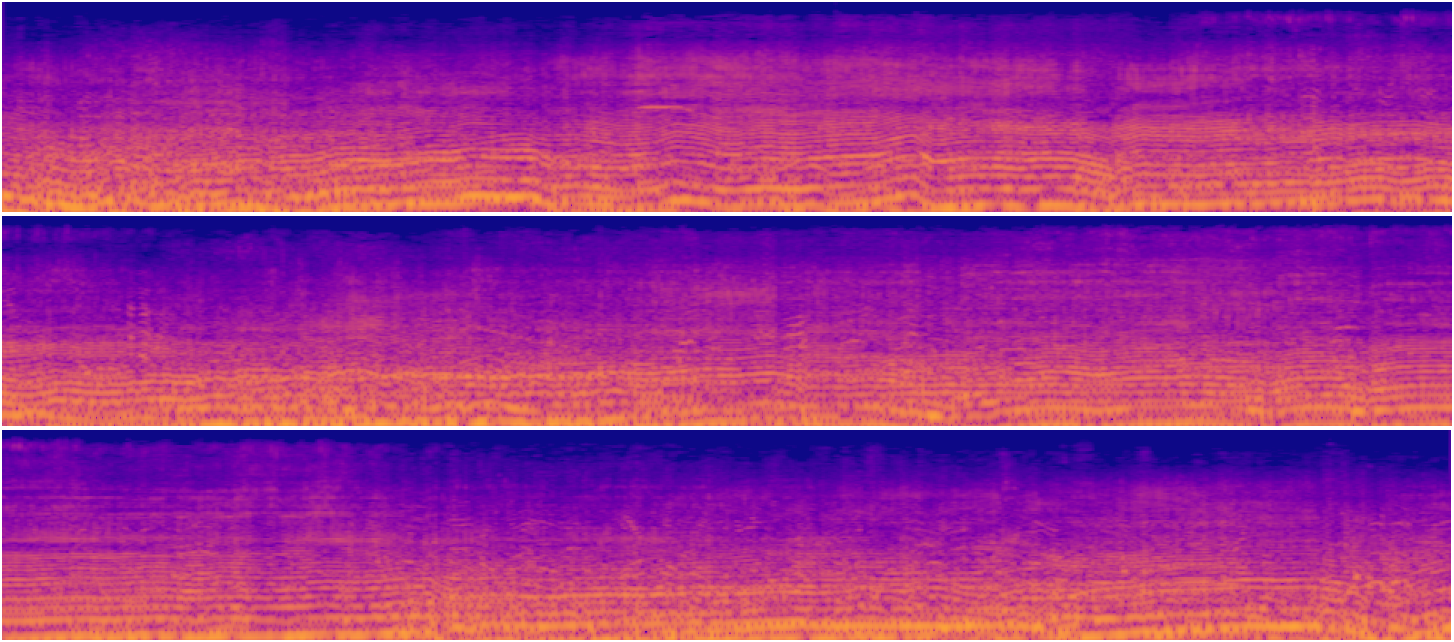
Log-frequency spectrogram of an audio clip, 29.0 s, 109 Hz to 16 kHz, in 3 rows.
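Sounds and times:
pit bike engines revving: 0:00.0 - 0:28.9.

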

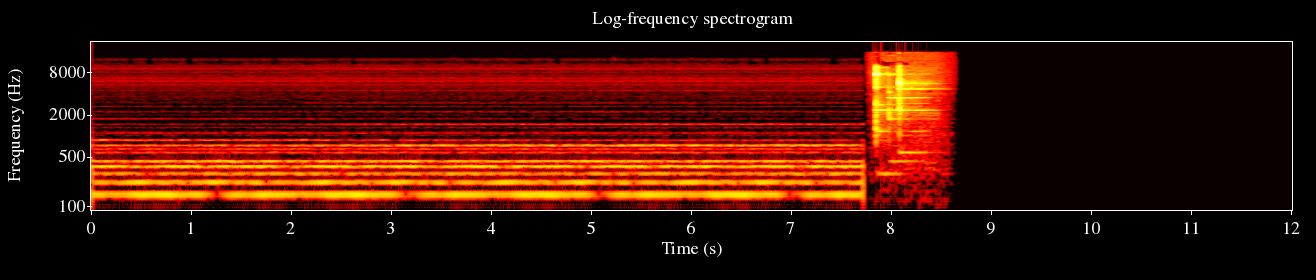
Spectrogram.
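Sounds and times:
ambient music drone: 0:00.0 - 0:07.8
two-note chime: 0:07.8 - 0:08.6.

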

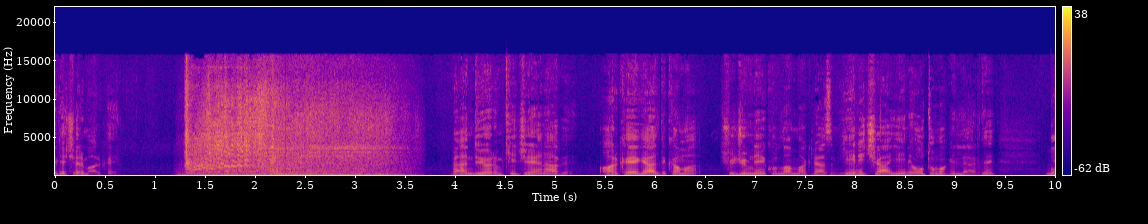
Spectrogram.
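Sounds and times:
noisy transition burst with rumble: 0:01.2 - 0:03.7.

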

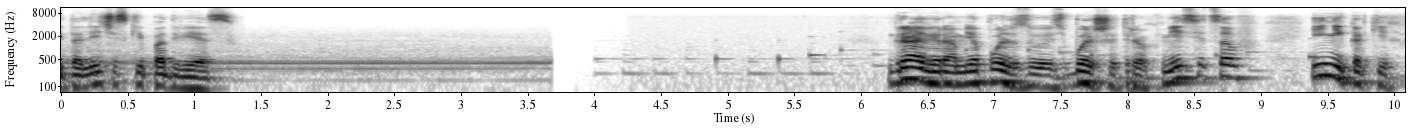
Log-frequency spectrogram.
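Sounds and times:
faint background music: 0:04.0 - 0:10.0.

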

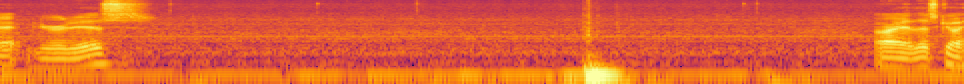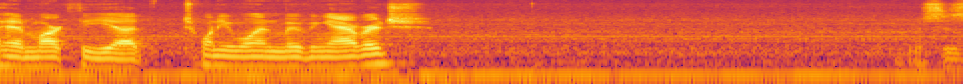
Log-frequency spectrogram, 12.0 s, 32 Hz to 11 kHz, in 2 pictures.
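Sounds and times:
low steady hum: 0:00.0 - 0:12.0
thump: 0:03.6 - 0:03.9
faint computer clicks: 0:04.6 - 0:04.8.

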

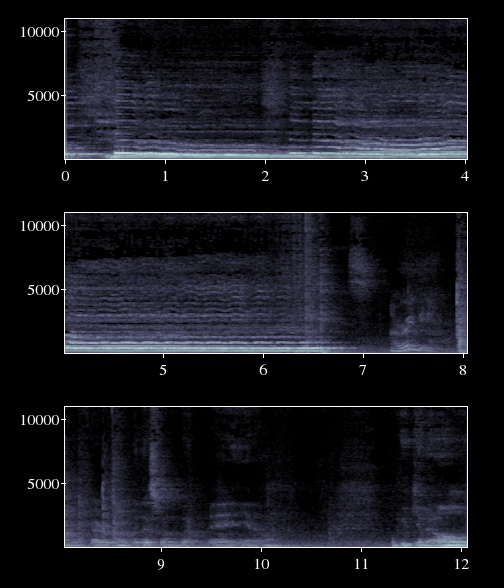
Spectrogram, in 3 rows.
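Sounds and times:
man singing with vibrato: 0:00.0 - 0:06.8.

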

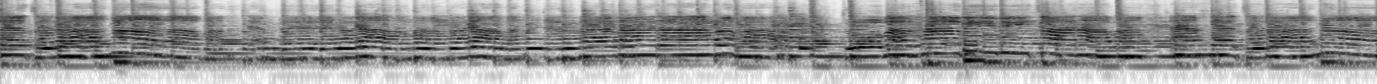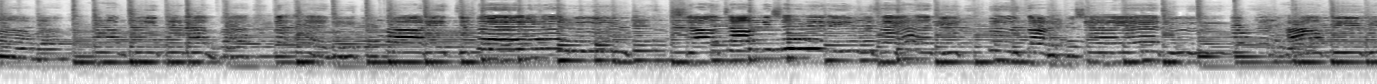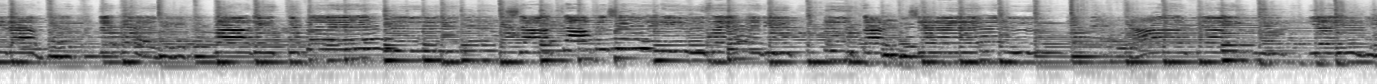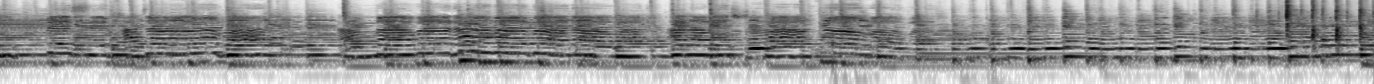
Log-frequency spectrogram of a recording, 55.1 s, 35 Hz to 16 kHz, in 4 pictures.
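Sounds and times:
woman singing: 0:00.0 - 0:51.3
bowed violin: 0:00.0 - 0:55.0
plucked oud notes: 0:00.0 - 0:55.0.

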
